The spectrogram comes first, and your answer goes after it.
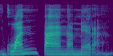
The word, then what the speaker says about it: Guantanamera: Um, it is pronounced Guantanamera.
